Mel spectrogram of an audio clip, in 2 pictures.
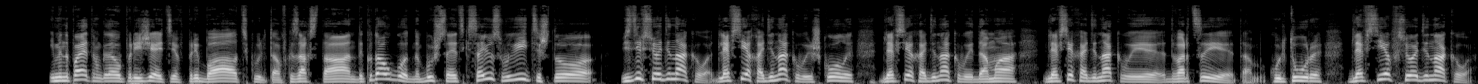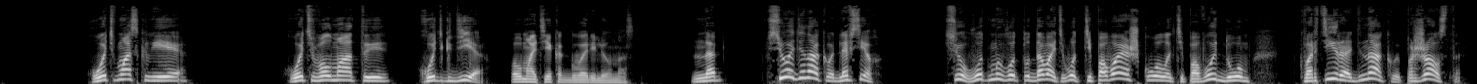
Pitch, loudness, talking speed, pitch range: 165 Hz, -17 LUFS, 150 wpm, 135-205 Hz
